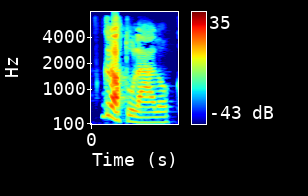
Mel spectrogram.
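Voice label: congratulation, Scottish Gaelic; gcompris-data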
